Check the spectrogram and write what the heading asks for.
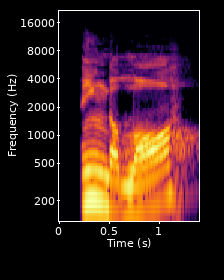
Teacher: Yang tebal lafaz Allahnya. Kenapa lafaz Allah dibaca tebal? Karena didahului oleh huruf yang berharokat fathah. Maka ditafkhimkan, dibaca tebal.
